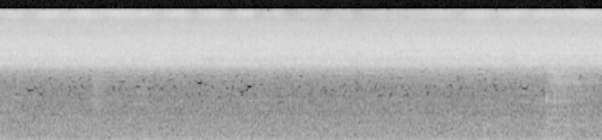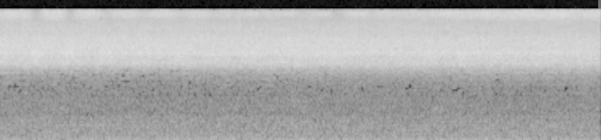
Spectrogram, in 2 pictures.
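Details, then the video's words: Unbroken high cicada chorus fills a school playground in midsummer for the whole stretch, steady and hissing, with one dull thump partway through. "한 여름 운동장에서 매미가 울고 있다"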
